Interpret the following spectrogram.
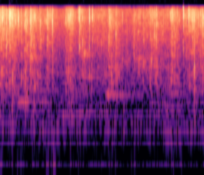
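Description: Very faint room tone with light handling noise as a pair of sunglasses is picked up.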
